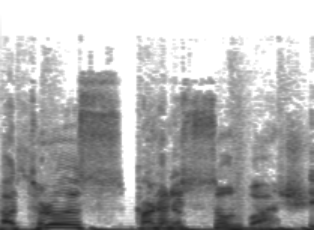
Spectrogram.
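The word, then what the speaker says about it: Artūras Karnišovas: Masai Ujiri, and then they lost Arturas Karnišovas. – Yeah, that guy. – Arturas Karnišovas. – Oh, it's Karnišovas. Oh, it was always Karnišovas. – Arturas Karnišovas.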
